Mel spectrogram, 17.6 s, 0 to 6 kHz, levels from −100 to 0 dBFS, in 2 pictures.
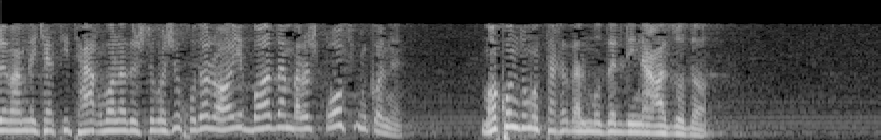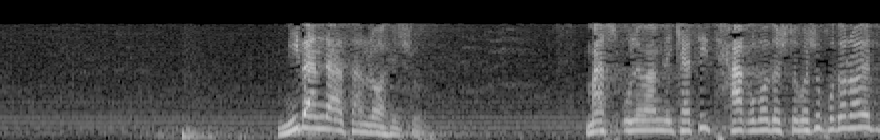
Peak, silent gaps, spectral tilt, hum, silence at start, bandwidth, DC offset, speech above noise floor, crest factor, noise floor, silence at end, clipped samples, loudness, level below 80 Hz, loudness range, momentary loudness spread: -6 dBFS; none; -11 dB/octave; none; 0 s; 3.9 kHz; under 0.1%; 31 dB; 22 dB; -57 dBFS; 0 s; under 0.1%; -26 LUFS; -50 dBFS; 8 LU; 15 LU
